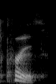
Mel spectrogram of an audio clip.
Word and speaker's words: Kruth: It's Kruth. Like the truth.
